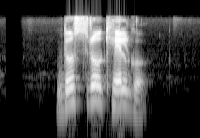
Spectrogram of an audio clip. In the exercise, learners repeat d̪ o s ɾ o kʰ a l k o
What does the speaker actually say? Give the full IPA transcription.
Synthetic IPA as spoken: d̪ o s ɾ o kʰ e l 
